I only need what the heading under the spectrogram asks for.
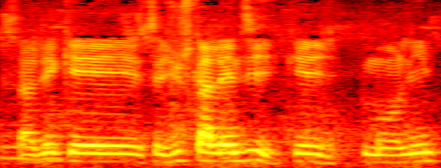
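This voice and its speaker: A man from Cameroon with a Cameroonian accent, English his first language, giving a halting welcome speech with many fillers, switching between French and English. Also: medium pitch, little pitch movement, crowd noise. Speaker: host of the gathering. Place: room in a private home.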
